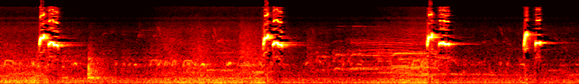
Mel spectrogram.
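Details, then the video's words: Sooty-headed bulbul in lively song, giving four bursts of sharp, descending whistled double notes spaced two to three seconds apart over a quiet, low background hum. "Burung Kutilang Gacor Doooor"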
